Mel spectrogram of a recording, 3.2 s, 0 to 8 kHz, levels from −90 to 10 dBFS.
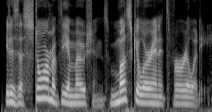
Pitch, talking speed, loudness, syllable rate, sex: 170 Hz, 205 wpm, -19 LUFS, 6.0 syllables/s, female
